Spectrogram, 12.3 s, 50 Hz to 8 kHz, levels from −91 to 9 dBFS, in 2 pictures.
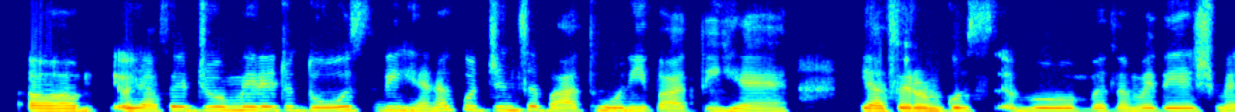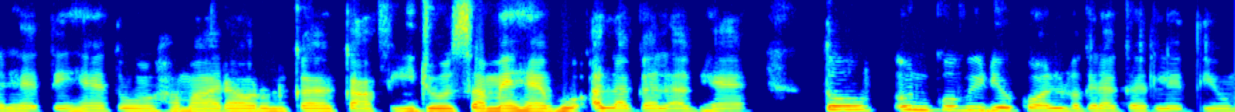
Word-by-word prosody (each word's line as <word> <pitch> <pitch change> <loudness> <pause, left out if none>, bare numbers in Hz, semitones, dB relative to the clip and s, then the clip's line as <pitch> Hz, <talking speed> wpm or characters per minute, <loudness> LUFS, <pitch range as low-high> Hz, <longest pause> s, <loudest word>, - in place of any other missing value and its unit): अ, 180 -1 +4 0.3
या 195 0 +4
फिर 230 +4 +2
जो 230 0 +2
मेरे 230 0 +2
जो 245 - -7
दोस्त 215 +2 +1
भी 230 -1 -3
है 180 - -3
ना 230 +5 -2
कुछ 265 - -5
जिनसे 235 +1 0
बात 200 +1 -4
हो 210 - +2
नहीं 210 +1 -2
पाती 180 -1 -5
है 180 -1 -4 0.4
या 190 - +6
फिर 195 0 +5
उनको 195 +1 +4
उस 200 - -7
वो 190 0 +2
मतलब 195 0 -4
विदेश 185 -1 0
में 195 - -3
रहते 175 -2 -5
हैं 180 0 -4
तो 180 0 -3
हमारा 180 -1 -1
और 180 0 +1
उनका 175 0 0
काफ़ी 170 0 -1
जो 175 0 +7
समय 185 -2 +5
है 175 - +4
वो - - +7
अलग-अलग 180 -2 0
है 170 -1 -5 0.4
तो 260 0 +6 0.3
उनको 250 0 +1
वीडियो 215 -3 +2
कॉल 185 -2 +1
वग़ैरह 180 -1 -3
कर 175 -1 -5
लेती 165 0 -7
हूँ 170 -1 -8
185 Hz, 225 wpm, -23 LUFS, 180-210 Hz, 0.4 s, जो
